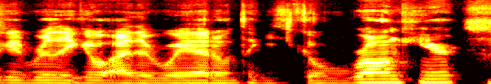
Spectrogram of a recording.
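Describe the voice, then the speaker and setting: This man's voice sits at a medium pitch and has a bright, sharp tone, with fairly even intonation. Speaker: NFL draft YouTuber. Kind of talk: solo video commentary. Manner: casual, hesitant with fillers.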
